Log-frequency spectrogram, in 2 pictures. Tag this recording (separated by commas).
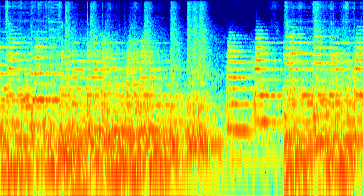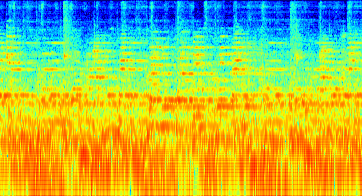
Percussion, Drum, Bass drum, Drum roll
